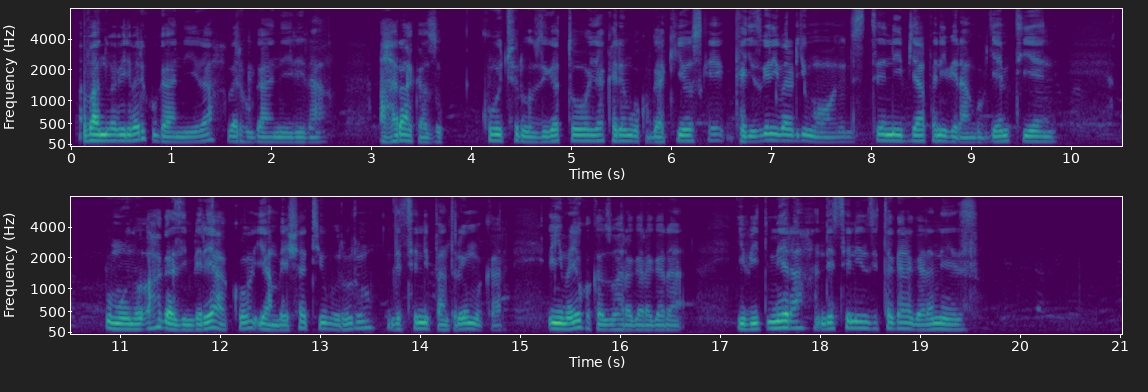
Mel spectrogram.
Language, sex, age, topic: Kinyarwanda, male, 25-35, finance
